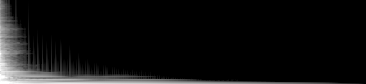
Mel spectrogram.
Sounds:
music
musical instrument
bowed string instrument

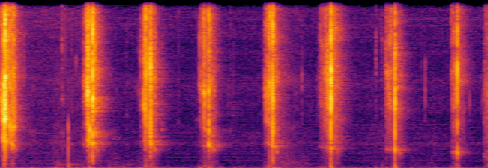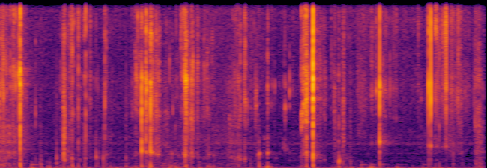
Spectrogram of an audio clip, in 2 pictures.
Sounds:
mastication

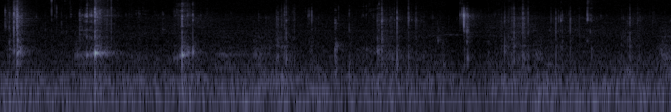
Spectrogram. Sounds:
chewing

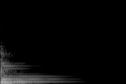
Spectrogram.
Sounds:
music
bowed string instrument
musical instrument

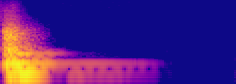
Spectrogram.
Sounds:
music
bowed string instrument
musical instrument

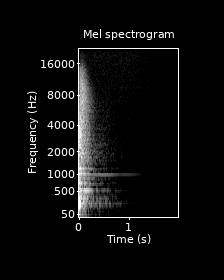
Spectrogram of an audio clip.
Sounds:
music
percussion
musical instrument
drum
snare drum

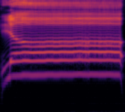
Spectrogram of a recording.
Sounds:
singing
human voice
female singing

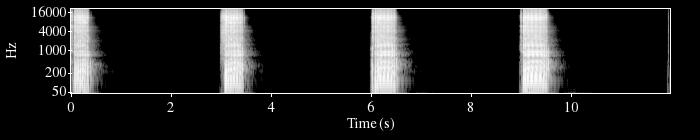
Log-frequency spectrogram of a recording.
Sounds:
power tool
drill
tools

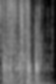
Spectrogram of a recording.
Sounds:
wood

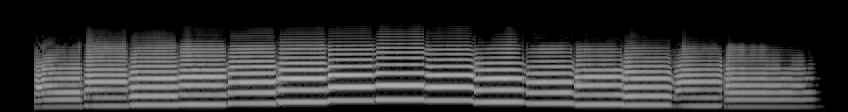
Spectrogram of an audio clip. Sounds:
music
trumpet
brass instrument
musical instrument

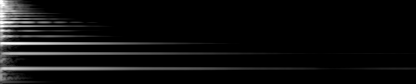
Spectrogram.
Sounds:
guitar
musical instrument
acoustic guitar
plucked string instrument
music

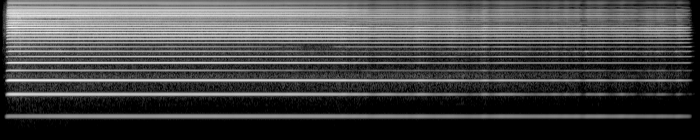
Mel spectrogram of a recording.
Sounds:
musical instrument
music
harmonica

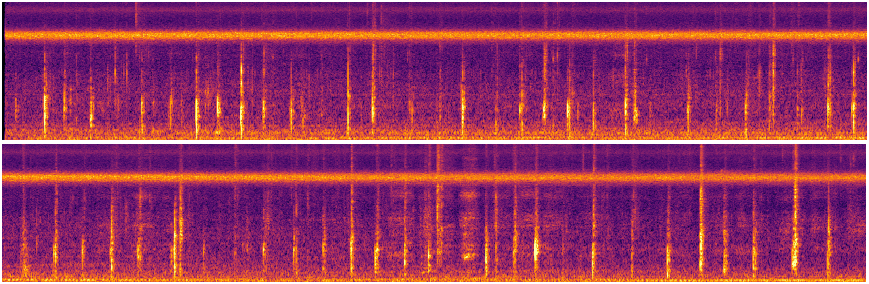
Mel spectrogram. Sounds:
cricket
animal
wild animals
insect

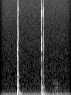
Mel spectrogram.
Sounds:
rain
raindrop
liquid
water
drip

